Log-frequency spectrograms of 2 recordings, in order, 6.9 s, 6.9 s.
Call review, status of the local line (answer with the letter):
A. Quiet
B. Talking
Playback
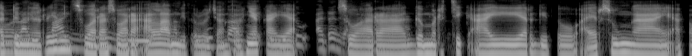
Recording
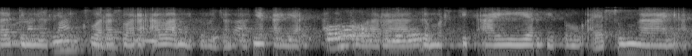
B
